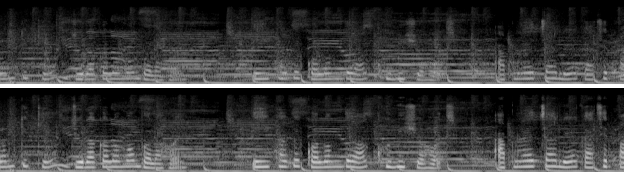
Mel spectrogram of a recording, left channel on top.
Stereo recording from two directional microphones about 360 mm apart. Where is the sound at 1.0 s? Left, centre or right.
Centre.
